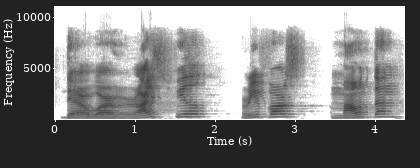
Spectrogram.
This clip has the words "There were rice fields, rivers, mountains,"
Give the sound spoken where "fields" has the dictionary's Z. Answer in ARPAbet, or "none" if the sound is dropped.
none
